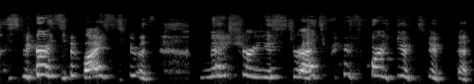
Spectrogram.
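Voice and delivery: high voice, fighting back real giggles; words bubbling over with laughter; laughing hard. Real, not acted. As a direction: try to give advice while cracking up. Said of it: "I'm laughing so hard".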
